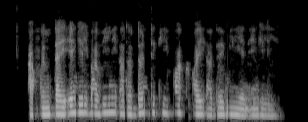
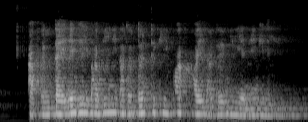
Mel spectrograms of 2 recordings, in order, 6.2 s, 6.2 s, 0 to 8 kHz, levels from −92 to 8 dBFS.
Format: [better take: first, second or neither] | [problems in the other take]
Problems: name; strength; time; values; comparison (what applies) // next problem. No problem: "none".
first | room echo; dies away in 1.9 s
